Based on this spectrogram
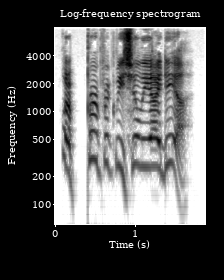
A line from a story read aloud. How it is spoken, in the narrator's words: he exclaimed after a time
